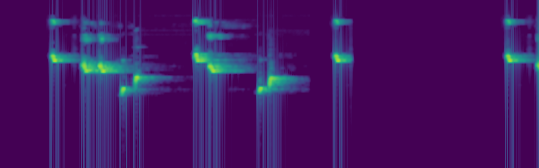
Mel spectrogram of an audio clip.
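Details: Domestic canary singing malagueño song for a training recording: separate clear whistled phrases that slide downward, with short pure high notes between them and long silent gaps.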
